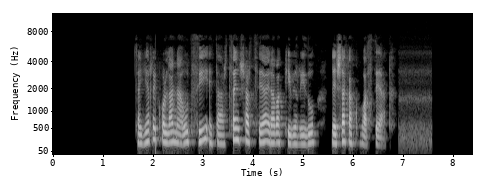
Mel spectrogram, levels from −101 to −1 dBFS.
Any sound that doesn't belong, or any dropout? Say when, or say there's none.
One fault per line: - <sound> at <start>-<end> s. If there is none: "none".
none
